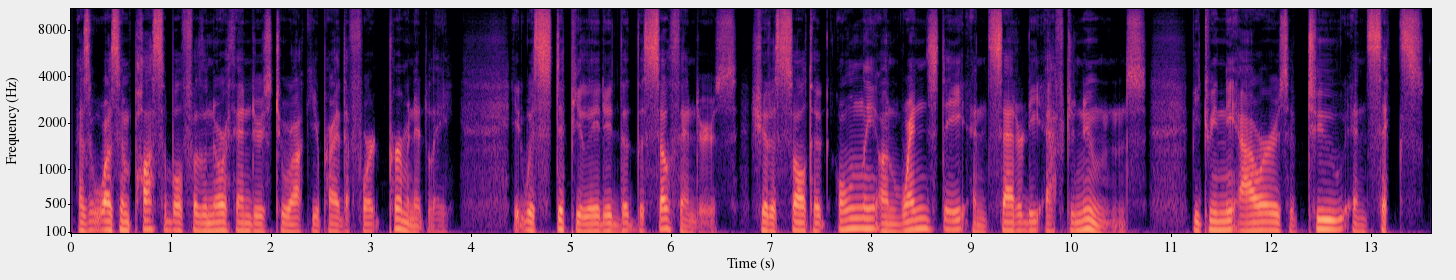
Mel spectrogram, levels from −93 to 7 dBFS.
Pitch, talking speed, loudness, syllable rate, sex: 115 Hz, 160 wpm, -20 LUFS, 4.8 syllables/s, male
